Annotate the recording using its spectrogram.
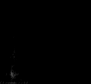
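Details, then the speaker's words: Fixed split second heart sound with a systolic flow murmur from increased flow across the pulmonary valve, in atrial septal defect. "So as I mentioned before, we have first sound murmur and second sound splitted and fixed."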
